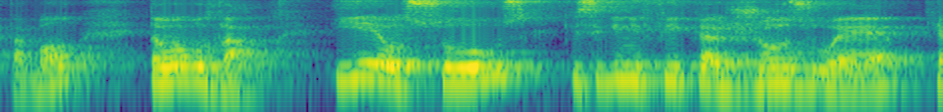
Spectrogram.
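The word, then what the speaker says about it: Ἰησοῦς: O nome Jesus é a forma grega que se pronuncia Iesous, ou seja, Iesous, que é o mesmo que Josué.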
